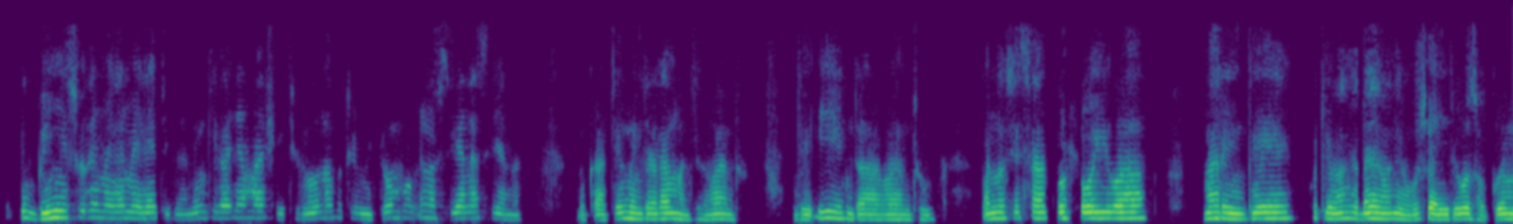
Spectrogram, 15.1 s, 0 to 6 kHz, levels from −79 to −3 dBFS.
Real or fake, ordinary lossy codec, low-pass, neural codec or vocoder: fake; AAC, 24 kbps; 5.4 kHz; codec, 24 kHz, 3 kbps, HILCodec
